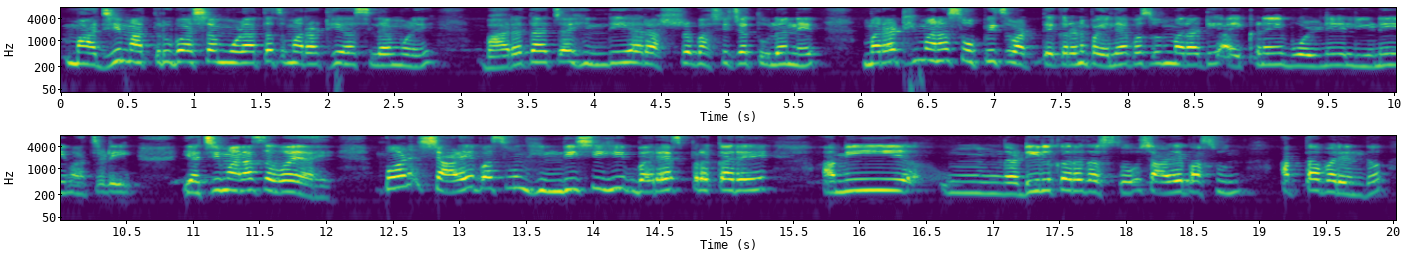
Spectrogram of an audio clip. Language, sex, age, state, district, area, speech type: Marathi, female, 30-45, Maharashtra, Pune, urban, spontaneous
